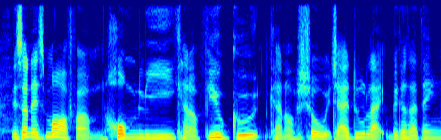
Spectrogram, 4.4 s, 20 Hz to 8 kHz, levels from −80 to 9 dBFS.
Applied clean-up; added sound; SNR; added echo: none; none; none; none.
